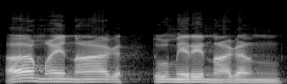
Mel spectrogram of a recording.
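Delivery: put-on very slow, drawn-out drunk mumbling; drunken babble. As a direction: drag each word out, drunk and dreamy. Drunk charmer keeps babbling.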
